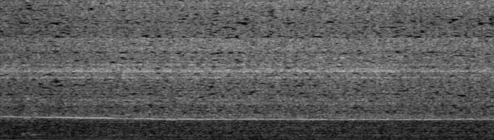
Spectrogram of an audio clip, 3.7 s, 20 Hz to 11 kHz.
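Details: 2003 Chevy engine running: a steady, high-pitched squeal holds at one pitch from the accessory belt drive. Cause suspected, not confirmed.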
